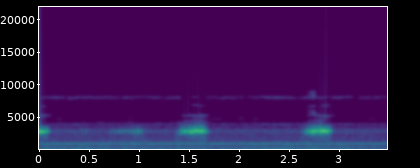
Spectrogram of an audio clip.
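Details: Barn owl owlets at a nest being fed by their parents, 15 August 2011 at 5:59 AM; three breathy, rasping hiss bursts spaced about a second apart over a constant low electrical hum.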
